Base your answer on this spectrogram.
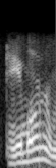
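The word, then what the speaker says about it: Aymar: Is it Imar or Imar? – You know, I think it's Imar. We've always said Imar, but everybody automatically says Imar.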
